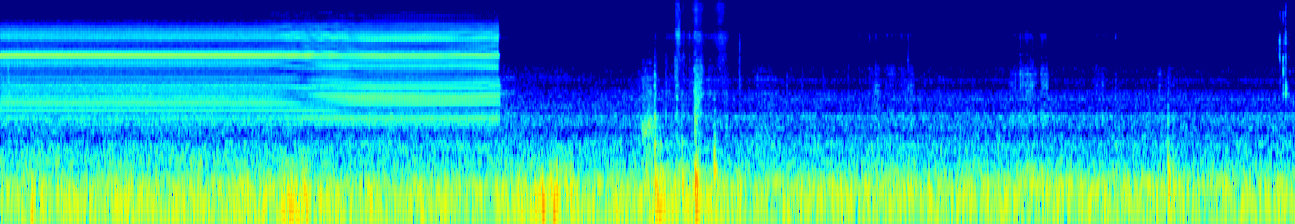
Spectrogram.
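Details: Lucid car: steady high electrical buzz with whine, not cleared by switching profiles or the first reset, cuts out abruptly after a logo reset, leaving quiet cabin sounds; cause unknown.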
